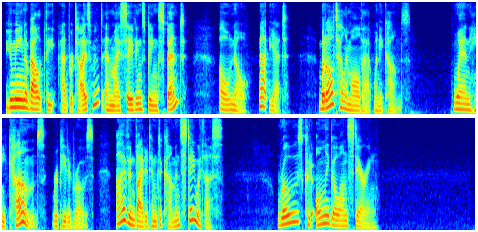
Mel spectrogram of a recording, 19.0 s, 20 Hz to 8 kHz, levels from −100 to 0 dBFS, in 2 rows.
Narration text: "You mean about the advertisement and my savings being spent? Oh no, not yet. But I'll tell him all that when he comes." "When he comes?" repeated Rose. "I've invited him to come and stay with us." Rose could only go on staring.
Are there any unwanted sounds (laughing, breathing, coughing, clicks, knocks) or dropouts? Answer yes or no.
no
